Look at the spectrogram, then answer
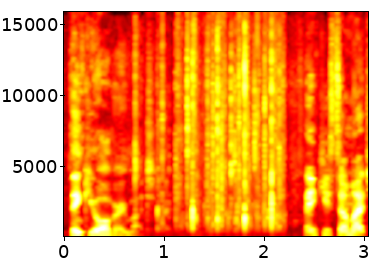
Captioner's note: applause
